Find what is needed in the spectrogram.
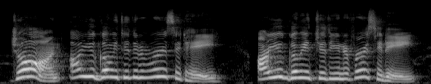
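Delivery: British question tune with a high rise at the end; British rising tune. Shown as a demonstration. Teacher demos a British question melody, rising high. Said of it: "they have this melody plus going up at the end".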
